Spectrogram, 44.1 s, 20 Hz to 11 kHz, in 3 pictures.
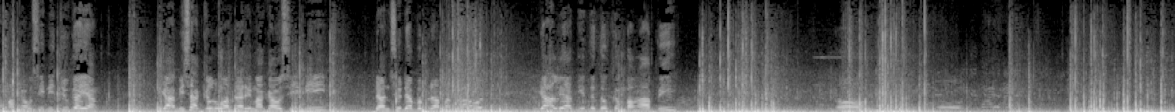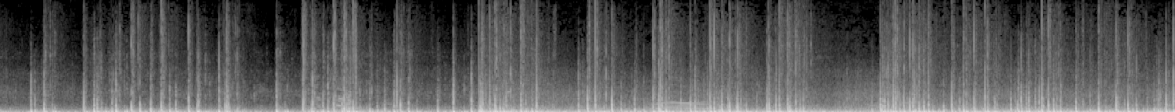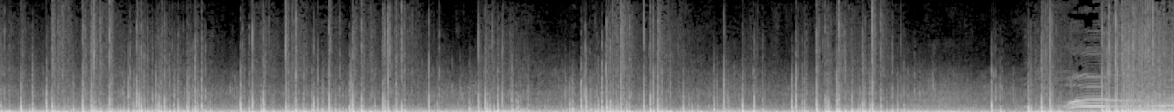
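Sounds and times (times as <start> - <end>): fireworks bangs and crackling: 0.0 - 44.0.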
